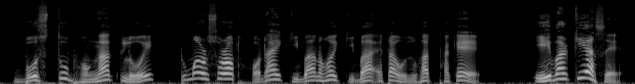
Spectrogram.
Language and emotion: Assamese, disgusted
